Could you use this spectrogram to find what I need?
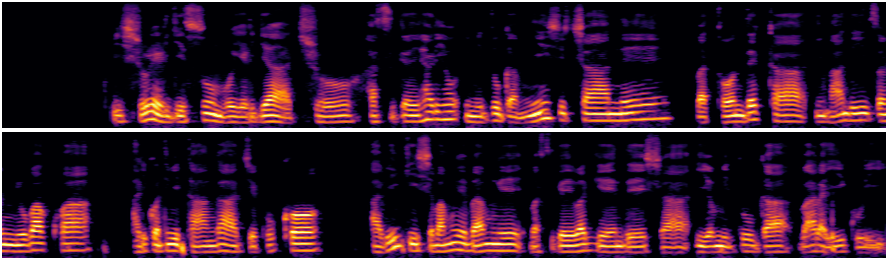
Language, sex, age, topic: Rundi, male, 36-49, education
